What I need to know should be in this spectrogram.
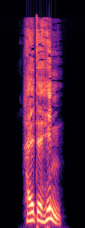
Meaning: inflection of hinhalten: 1. first-person singular present 2. first/third-person singular subjunctive I 3. singular imperative
- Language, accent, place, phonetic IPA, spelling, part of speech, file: German, Germany, Berlin, [ˌhaltə ˈhɪn], halte hin, verb, De-halte hin.ogg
